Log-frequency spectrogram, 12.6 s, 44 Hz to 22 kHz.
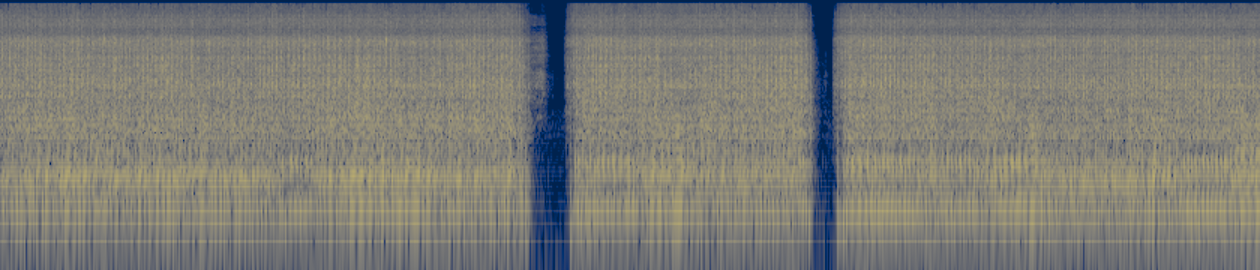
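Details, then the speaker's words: Traxxas Revo 3.3 nitro RC car engine, leak around the low-speed needle: loud raspy howl cuts out twice and picks back up, running erratic and off-tune; a carb clean-out is suggested. "I wonder Joe I wonder if it might benefit from a bit of a carb clean-out it might benefit from a bit of a cup thing at Oregon because it seems a bit earache to me that only seems like to you love but to me it seems a bit erratic and off a turn"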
